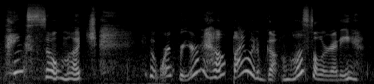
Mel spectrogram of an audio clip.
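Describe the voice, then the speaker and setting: A woman playing a cheerful, warm-hearted young woman in a video game, earnest and encouraging as she talks. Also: sits high, wildly swooping pitch, fast, slight background noise, exaggerated voice. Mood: grateful, friendly. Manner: bright, earnest, coaxing. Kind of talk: animated video game voice acting. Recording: game music playing behind.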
